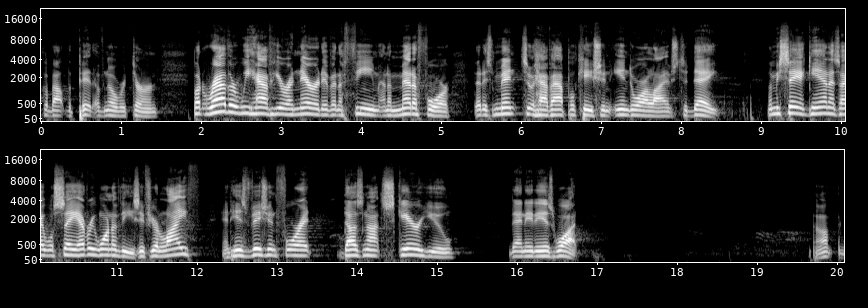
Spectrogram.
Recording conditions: live audience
